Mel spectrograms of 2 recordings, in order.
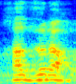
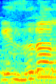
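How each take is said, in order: First: The first syllable has the vowel 'a'. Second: The first syllable has the vowel 'i'. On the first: The speaker calls it right. "खजरा होगा" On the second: The speaker calls it wrong. "खिजरा लफ्ज नहीं होगा"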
